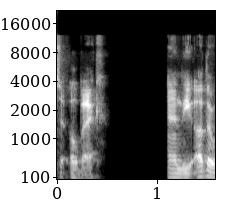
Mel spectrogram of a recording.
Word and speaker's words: Obec: I'm also curious because I know that I was Pro pronouncing it wrong originally because it is OBC where does that kind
